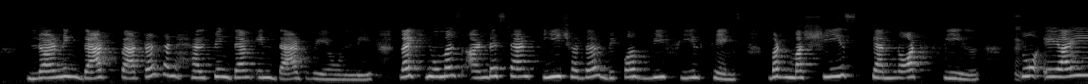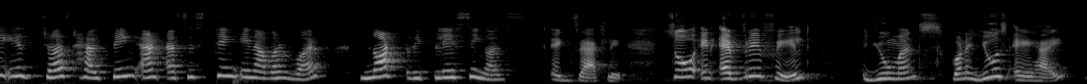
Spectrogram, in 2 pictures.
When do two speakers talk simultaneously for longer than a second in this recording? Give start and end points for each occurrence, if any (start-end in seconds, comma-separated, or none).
none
